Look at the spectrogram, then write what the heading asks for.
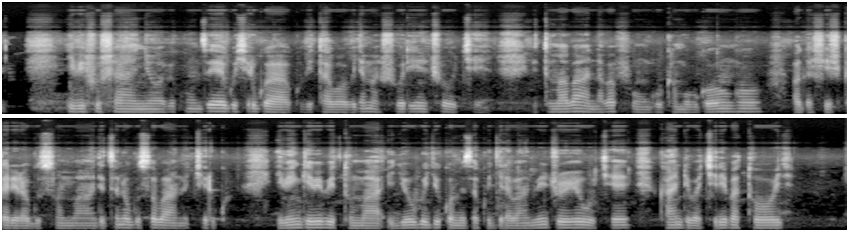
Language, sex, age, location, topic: Kinyarwanda, male, 50+, Nyagatare, education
